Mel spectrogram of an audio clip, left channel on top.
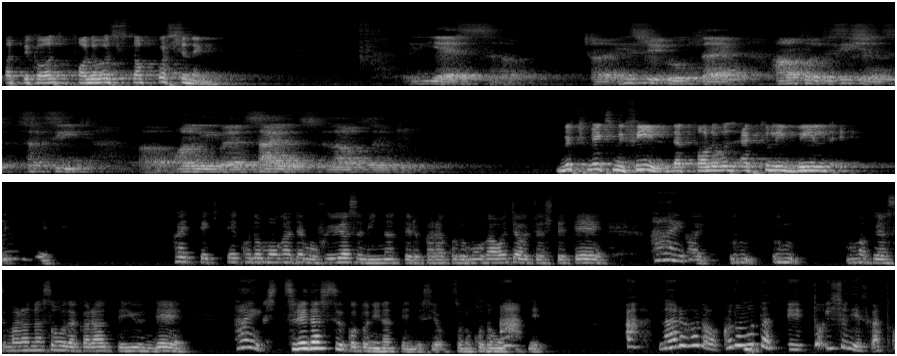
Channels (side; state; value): both; different; correlation 0.00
